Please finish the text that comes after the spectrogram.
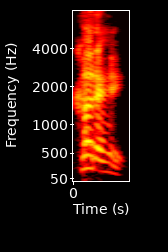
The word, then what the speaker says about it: Cudahy: i'm not even sure i don't want to mispronounce it it's called cudahy cudahy okay gotcha cudahy is in south los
